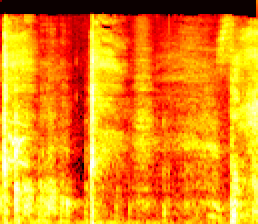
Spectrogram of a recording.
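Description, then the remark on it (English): Three short, harsh coughs spaced out over a couple of seconds, with faint throaty rasping in between and no talking. “They're coughing up candy cane dust.”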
